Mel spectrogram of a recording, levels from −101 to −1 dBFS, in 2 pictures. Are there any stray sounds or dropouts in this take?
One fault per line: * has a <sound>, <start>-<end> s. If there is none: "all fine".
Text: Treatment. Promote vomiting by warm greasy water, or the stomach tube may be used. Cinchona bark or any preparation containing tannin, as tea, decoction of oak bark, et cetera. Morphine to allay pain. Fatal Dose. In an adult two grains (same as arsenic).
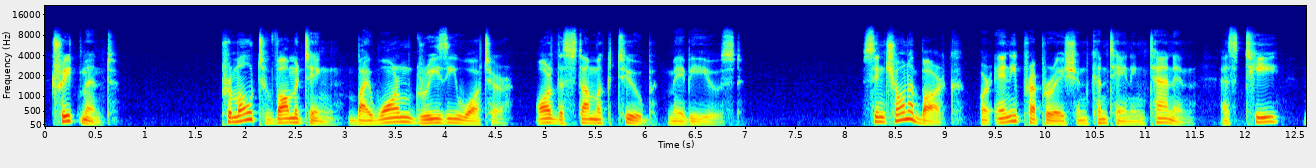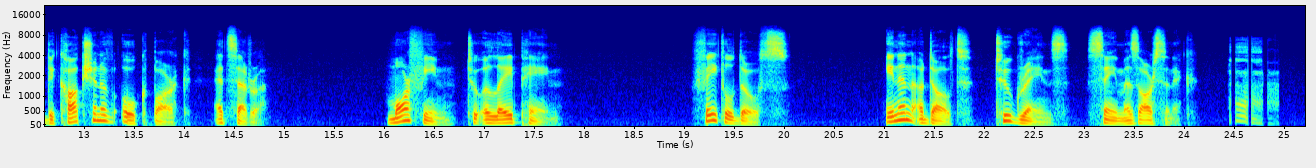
* has a sigh, 24.4-25.0 s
